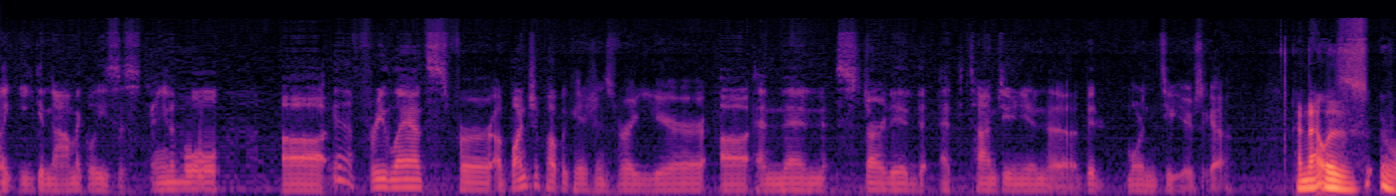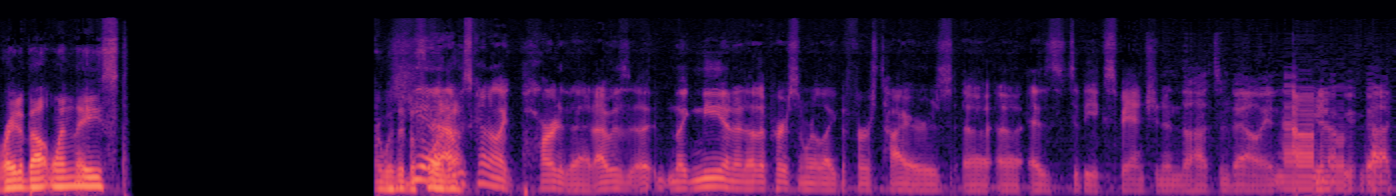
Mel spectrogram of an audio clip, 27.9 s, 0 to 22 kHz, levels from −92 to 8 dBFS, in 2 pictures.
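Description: From 1.63 to 2.77 s, and again from 26.69 s to the end at 27.93 s, there is robotic sound from repeated short buffers: a rigid 100 Hz metallic buzz, likely from late audio delivery forcing 10 ms fragments to be replayed over most of each stretch while fresh material is skipped. At 15.19 s a long network dropout begins, likely from packets not arriving. A brief fading remnant of the last sound gives way to about 2.4 s of silence, and the audio resumes at 17.75 s with roughly 2.5 s of material missing.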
